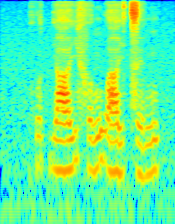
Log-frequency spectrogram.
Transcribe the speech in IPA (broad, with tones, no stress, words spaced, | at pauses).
kʷʰɐ˧t̚jaː˨˥j fʊ˨˥ŋwaː˨jt͡sɪ˨˧ŋ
